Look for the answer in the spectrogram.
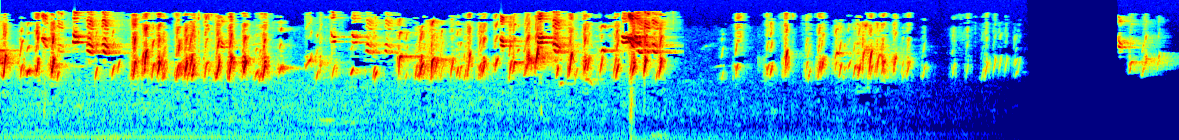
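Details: Group bitbita twittering of European goldfinches, played to rouse silent goldfinches into song. Rich, fast tinkling chatter thins after the midpoint into scattered short chirps, then a final brief twitter. A faint low hum is audible early.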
